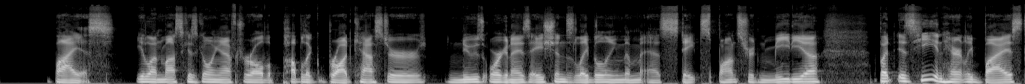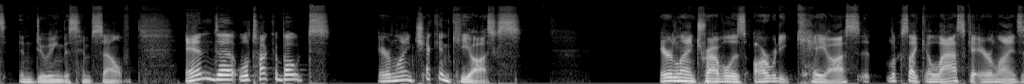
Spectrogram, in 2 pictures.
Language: English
